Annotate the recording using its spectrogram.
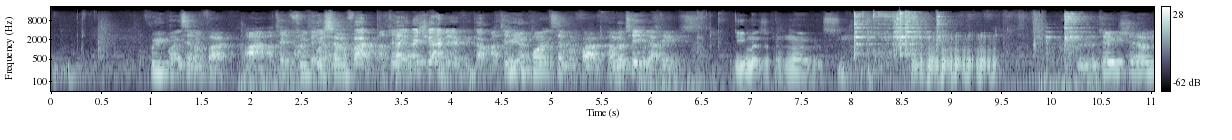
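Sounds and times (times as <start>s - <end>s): man laughing: 8.6s - 9.6s.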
